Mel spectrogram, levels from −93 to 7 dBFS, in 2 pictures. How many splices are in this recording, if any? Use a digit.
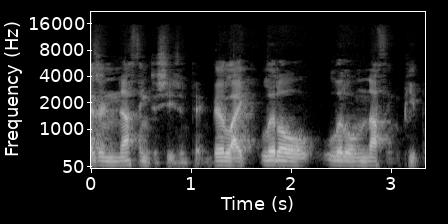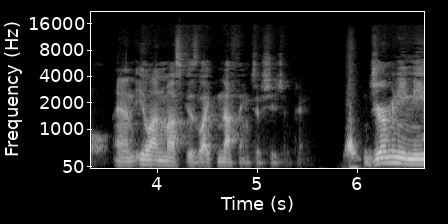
1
